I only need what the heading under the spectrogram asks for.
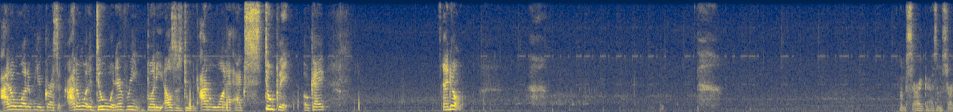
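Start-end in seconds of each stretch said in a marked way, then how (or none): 4.0-19.1 voice choking up with emotion. Speaker addresses his viewers, emotional. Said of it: "I'm just getting emotional".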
